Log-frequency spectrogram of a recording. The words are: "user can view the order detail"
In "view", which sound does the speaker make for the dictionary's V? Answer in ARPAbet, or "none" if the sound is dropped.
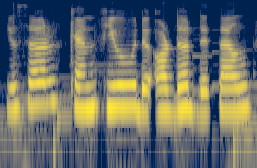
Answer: F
